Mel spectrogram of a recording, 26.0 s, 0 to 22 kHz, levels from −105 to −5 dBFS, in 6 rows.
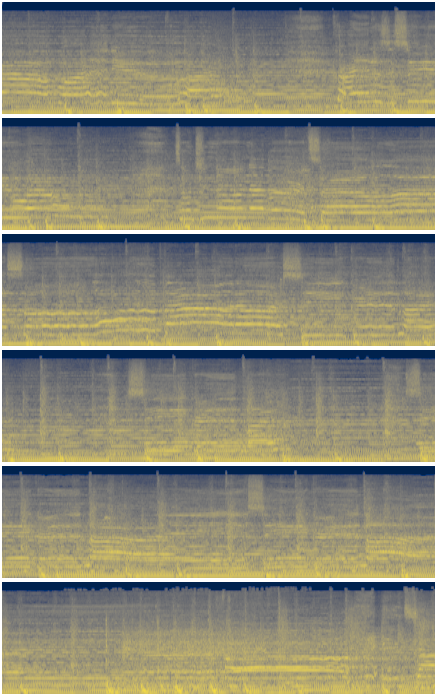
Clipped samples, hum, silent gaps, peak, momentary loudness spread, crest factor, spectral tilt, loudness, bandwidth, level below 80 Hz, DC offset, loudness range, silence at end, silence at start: under 0.1%; none; none; -8 dBFS; 7 LU; 14 dB; -4.5 dB/octave; -22 LUFS; 17.5 kHz; -28 dBFS; under 0.1%; 5 LU; 0 s; 0 s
